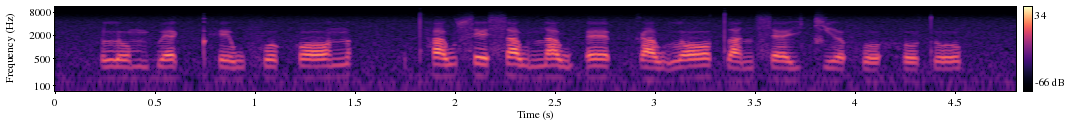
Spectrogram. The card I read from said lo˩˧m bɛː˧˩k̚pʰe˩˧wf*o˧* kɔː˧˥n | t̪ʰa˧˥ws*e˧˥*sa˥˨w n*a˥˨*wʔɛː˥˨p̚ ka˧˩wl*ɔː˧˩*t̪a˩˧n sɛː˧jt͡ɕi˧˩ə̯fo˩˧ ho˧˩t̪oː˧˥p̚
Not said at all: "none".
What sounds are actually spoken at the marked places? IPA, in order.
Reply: o˧, e˧˥, a˥˨, ɔː˧˥

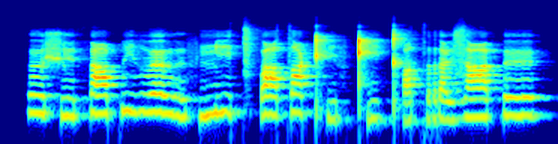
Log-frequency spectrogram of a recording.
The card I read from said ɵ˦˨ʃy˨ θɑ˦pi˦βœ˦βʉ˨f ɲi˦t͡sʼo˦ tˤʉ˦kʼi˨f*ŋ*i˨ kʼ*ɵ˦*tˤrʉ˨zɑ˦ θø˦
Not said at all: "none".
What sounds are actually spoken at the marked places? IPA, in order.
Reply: kʼ, ɵ˨

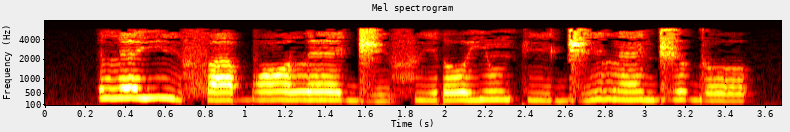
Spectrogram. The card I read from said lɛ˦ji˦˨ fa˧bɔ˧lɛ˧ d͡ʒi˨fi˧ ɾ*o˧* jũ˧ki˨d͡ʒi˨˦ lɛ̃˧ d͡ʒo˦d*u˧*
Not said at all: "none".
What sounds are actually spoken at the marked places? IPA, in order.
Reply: o˦, o˧

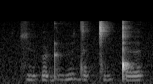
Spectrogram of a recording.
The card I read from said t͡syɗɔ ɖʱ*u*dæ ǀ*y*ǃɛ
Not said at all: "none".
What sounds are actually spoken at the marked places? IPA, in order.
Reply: ʉ, i

